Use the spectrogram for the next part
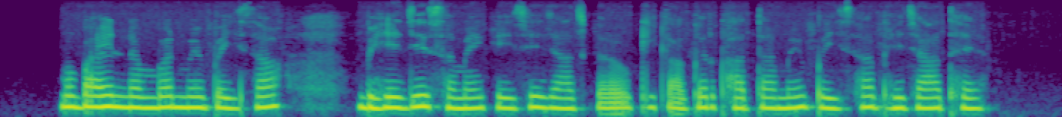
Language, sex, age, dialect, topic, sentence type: Chhattisgarhi, female, 56-60, Northern/Bhandar, banking, question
